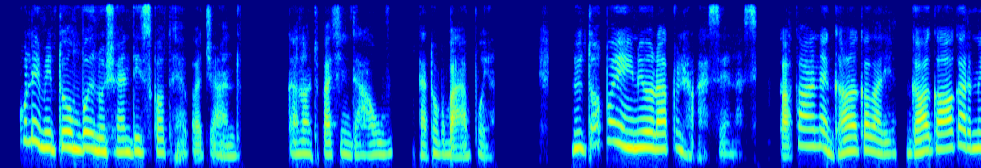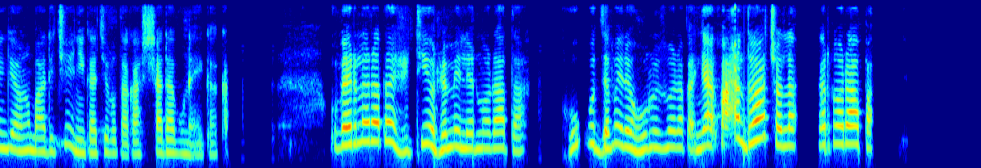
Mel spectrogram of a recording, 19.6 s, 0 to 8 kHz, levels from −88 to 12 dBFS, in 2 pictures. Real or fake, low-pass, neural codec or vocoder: fake; 7.2 kHz; codec, 24 kHz, 0.9 kbps, WavTokenizer, medium speech release version 2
